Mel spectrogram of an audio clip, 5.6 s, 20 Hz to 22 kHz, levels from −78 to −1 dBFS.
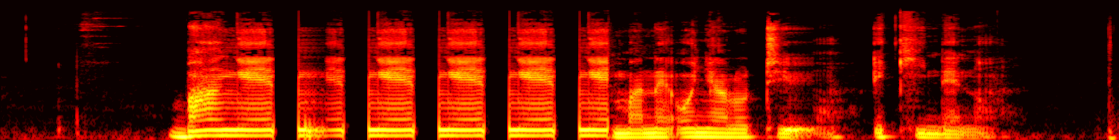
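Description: A stall, likely in the player or stream, produces a stutter with silent gaps from 1.37 to 3.04 s. A 225 ms fragment of speech repeats five times, each followed by 126 ms of digital silence, a 351 ms cycle, before "ma ne onyalo" resumes. The speech belonging to that stretch is lost. Within it, from 1.52 to 1.71 s, and again just after "ma ne onyalo" from 3.95 to 4.14 s, AAC frame loss with concealment sets in. About 107 ms of coded audio goes missing each time, which fits roughly five dropped frames. The decoder rebuilds it from the last good spectrum, leaving a smeared, noisy patch.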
